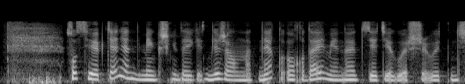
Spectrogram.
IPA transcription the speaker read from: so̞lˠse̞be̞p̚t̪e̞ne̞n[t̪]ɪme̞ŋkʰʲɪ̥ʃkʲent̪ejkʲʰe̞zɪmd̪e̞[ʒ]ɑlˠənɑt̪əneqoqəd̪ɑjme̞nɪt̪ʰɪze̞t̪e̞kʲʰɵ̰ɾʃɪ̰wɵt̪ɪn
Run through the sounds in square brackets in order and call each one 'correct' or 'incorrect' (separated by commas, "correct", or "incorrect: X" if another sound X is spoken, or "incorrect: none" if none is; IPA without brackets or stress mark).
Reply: incorrect: d̪, correct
